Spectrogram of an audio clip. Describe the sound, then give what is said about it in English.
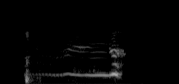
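A single long, drawn-out cat meow, steady and tonal with a plaintive quality, swelling slightly louder just before it breaks off, followed by silence. “Oh wow. Wow, she's angry.”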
